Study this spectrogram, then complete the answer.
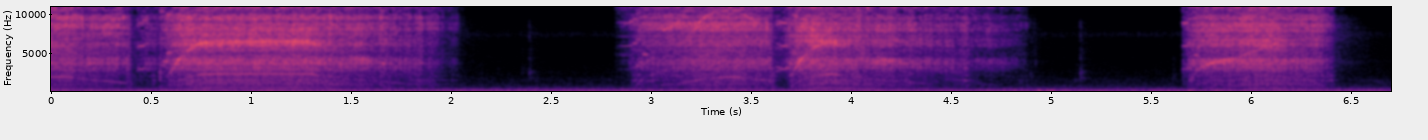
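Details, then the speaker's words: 1/24-scale RC crawler running the new Castle Sidewinder Nano ESC with an outrunner motor, not yet tunable: high motor whine in short surges with a shudder, giving a stuttering low-speed crawl, worse than other systems. "So you can hear there, we've got that old Outrunner whine still, and it's not looking good. Sort of the same kind of shake I was getting with the other systems, but way worse."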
